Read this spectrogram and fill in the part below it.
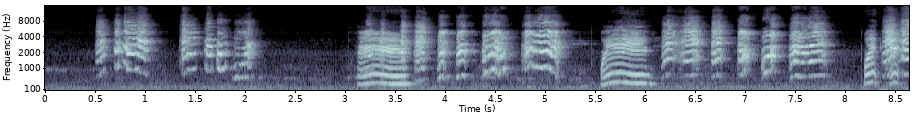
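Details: A female pet yellow-collared macaw hiding in a cabinet indoors gives bursts of harsh, scratchy squawks in quick clusters, with one longer wavering screech midway, over a quiet background.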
